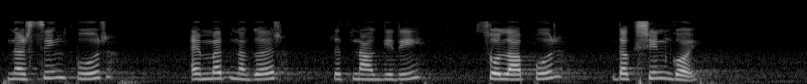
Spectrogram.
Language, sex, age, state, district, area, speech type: Goan Konkani, female, 18-30, Goa, Quepem, urban, spontaneous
